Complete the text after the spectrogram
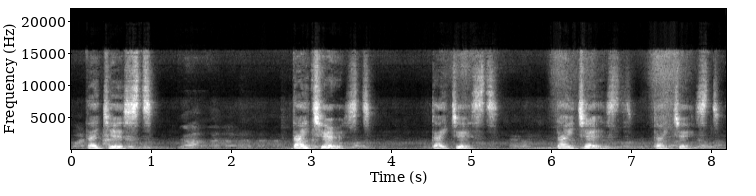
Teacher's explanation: when it is a verb the stress is on the second syllable but when it is a now it is on the first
